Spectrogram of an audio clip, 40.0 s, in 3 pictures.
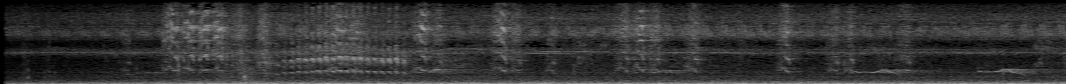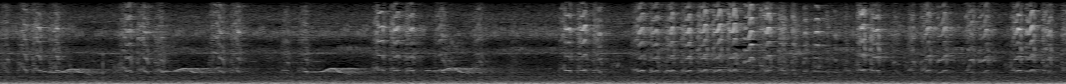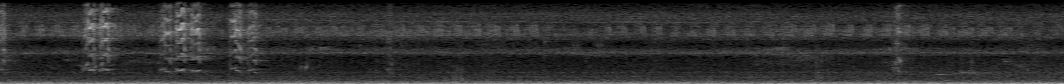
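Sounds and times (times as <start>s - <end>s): steady insect drone: 0.1s - 39.9s
high bird chirps and trills: 1.5s - 8.8s, 12.3s - 26.8s, 27.6s - 30.6s.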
